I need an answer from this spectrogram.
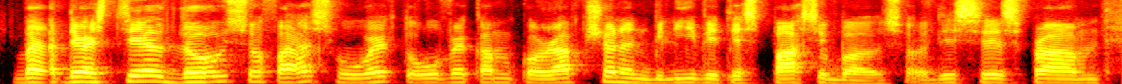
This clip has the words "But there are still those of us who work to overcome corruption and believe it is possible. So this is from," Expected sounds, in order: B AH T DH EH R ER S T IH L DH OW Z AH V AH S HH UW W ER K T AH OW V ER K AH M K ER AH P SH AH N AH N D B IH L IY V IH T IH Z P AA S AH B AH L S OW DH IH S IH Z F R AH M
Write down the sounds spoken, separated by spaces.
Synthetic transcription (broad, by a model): B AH T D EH R S T IH L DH OW S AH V AH S HH UW W ER K T AH OW V ER K AH M K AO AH P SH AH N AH N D B IH L IY V IH T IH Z P AA S AH B AH L S OW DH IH S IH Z F R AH M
